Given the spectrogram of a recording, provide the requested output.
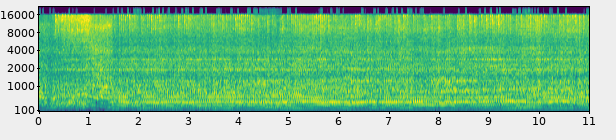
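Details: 1985 Yamaha YZ80 two-stroke, first start after rebuild on 41 premix: high buzzing engine catches quickly, then holds a clean even rev with no misses or rattles. Runs really good; owner unsure the impeller works, then sees the pump working.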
